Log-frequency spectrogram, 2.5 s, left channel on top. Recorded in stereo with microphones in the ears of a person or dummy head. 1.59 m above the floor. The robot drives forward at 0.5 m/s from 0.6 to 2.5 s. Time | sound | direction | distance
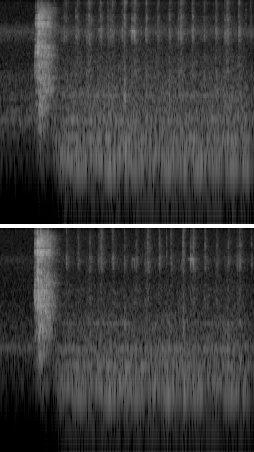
0.3 | a camera shutter | 55° right (ahead or behind) | 3 m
